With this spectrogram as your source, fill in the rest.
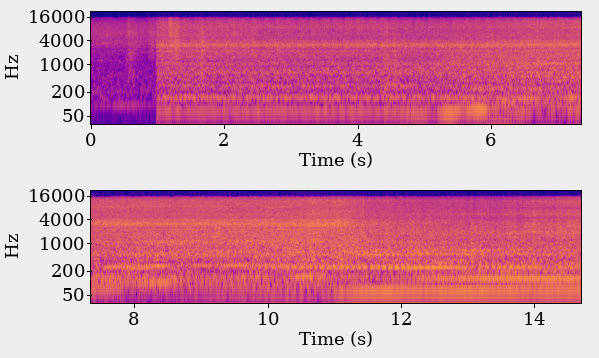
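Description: A diesel train engine idles with a deep, steady rumble that grows louder.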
